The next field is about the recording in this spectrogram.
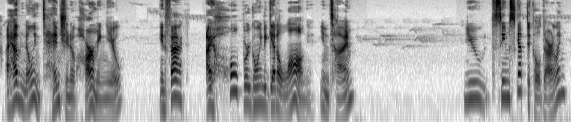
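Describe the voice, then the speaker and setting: A man voicing an immortal archfey in a soft-spoken fantasy audio roleplay, courtly, teasing and possessive, coaxing with condescending affection. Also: fairly high pitch. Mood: amused, teasing.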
